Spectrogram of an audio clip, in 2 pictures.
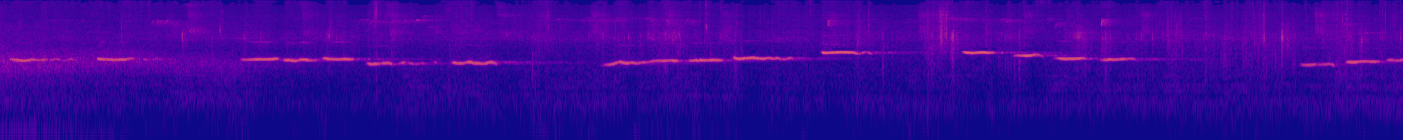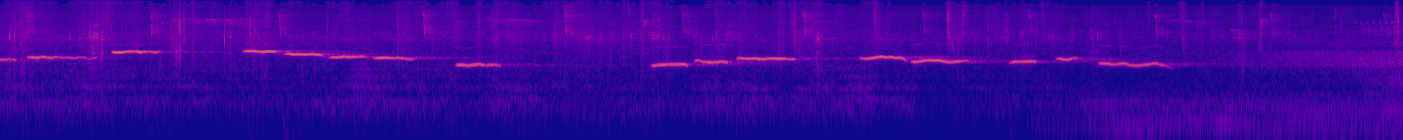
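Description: A person whistling a slow tune, phrase after phrase with short pauses, the notes stepping up and down with a slight wobble.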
